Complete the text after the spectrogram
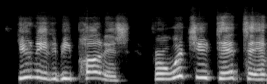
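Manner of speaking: very high, whingeing, unscary delivery. Criticizing an actress's delivery by quoting her line: imitating a whiny delivery. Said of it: "she sounded very whiny".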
